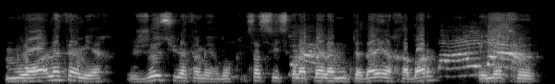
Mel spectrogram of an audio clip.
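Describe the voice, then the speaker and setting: A man's voice: on the high side, moderate pace, very noisy. Patient man teaching a grammar lesson. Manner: patient, keeps checking with "ok?". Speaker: Arabic teacher.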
